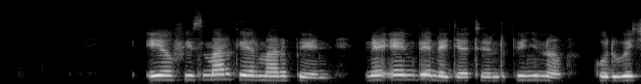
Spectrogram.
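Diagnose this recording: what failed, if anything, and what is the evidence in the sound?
Nothing failed: there is no evidence in the sound of any fault in this recording.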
